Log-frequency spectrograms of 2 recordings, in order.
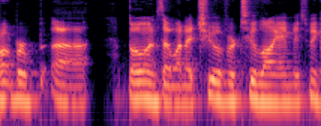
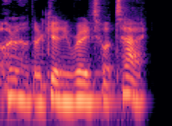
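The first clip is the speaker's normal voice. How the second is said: put-on paranoid dog voice. Retelling how the dog grows paranoid as the window opens: imitating Muko getting paranoid. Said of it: "she starts getting paranoid".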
